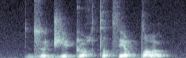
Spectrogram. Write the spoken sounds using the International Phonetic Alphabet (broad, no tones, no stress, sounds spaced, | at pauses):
d͡z o d͡ʒ i ʈ u ħ tˤ i t͡s e b dˤ o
